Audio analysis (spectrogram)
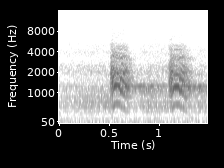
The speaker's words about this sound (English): American Crow Call.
